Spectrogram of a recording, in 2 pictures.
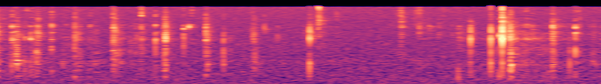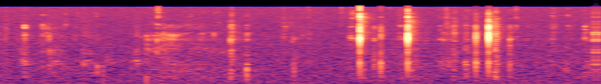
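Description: A person chewing soft boiled purple yam, with wet mouth clicks and smacks at irregular moments. The sharpest clicks come about four seconds in and again a little after seven seconds.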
